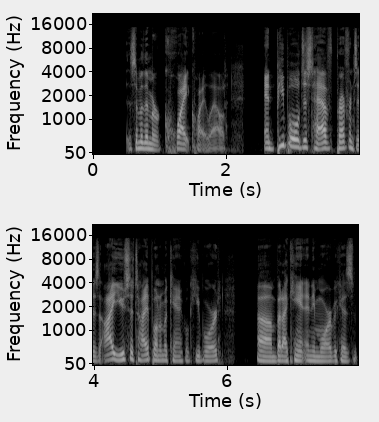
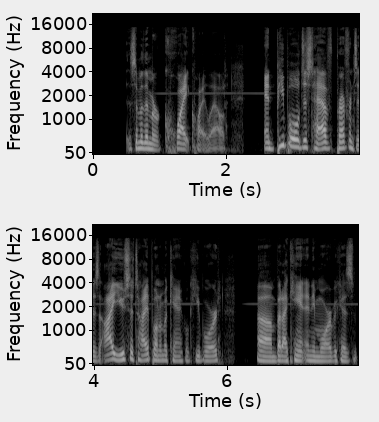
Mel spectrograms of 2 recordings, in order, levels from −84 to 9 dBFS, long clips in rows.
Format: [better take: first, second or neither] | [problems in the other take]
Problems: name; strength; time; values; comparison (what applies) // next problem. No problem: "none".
first | high-pitched whine; faint; from 1 to 2.5 s, from 4 to 5.5 s and from 6.5 s on; 2 kHz, 30 dB below the speech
